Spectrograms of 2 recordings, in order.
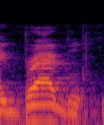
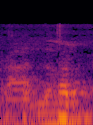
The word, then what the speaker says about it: Bradlaugh: laughs> The other kind was taught by Bradlaugh. Like I said, they got to work on their names here. – It's pronounced Bradlaugh.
